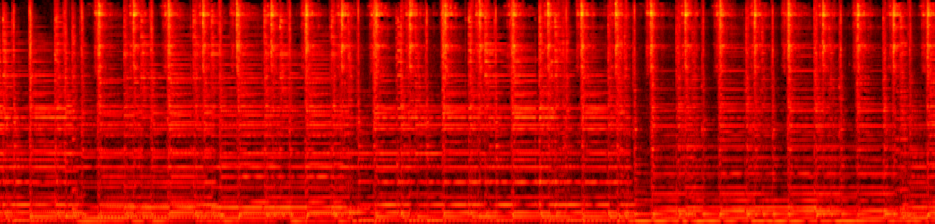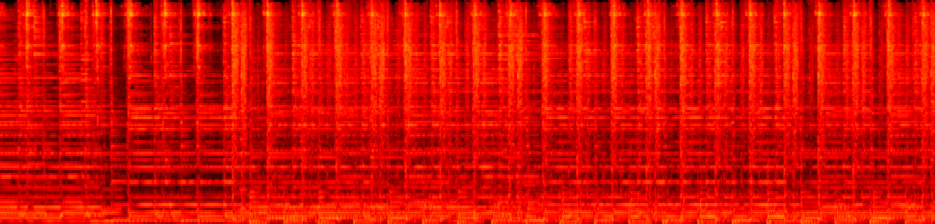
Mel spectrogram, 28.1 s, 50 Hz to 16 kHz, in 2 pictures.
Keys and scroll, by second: 1.1 Return, 2.1 i, 3.0 v, 13.6 ctrl+[, 14.2 ctrl+], 16.0 ctrl+[, 17.6 ctrl+[, 18.5 ctrl+shift+[, 18.7 ctrl+], 19.9 ctrl+[, 20.8 ctrl+], 22.3 ctrl+shift+[, 22.5 ctrl+], 27.7 ctrl+[.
